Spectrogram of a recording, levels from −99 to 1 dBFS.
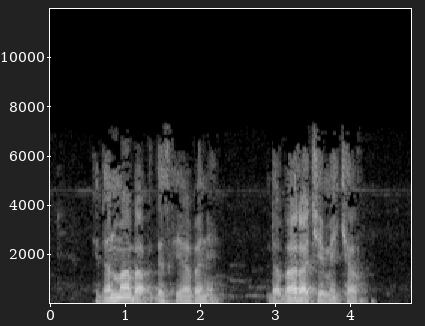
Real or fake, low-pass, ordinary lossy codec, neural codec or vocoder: real; 7.2 kHz; MP3, 32 kbps; none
